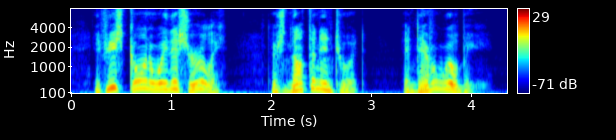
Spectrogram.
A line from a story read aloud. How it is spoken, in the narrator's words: gasped Charlotta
